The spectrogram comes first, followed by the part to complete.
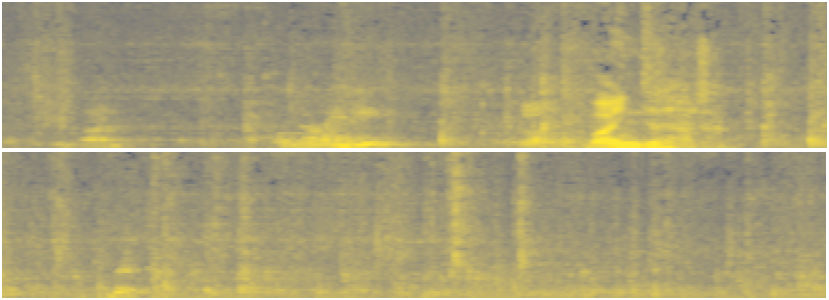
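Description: Brief voices, then light, irregular clicking and rattling from a hand trolley loaded with a tall wooden vase being wheeled over a tiled floor.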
